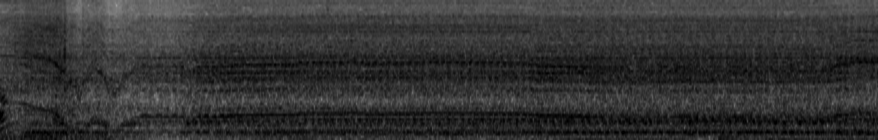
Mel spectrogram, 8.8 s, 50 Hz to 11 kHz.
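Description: Makita 12V cordless drill boring an 8 mm bit into very hard solid wood, its motor running under load with a steady whine that grows louder about two seconds in.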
